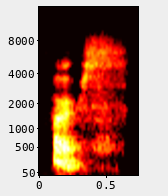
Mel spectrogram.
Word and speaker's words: purse: S 있네요. 혼자 있고 저 E는 소리가 안 나니까 없어지고. 자, 그래서 앞에 있는 퍼 똑같죠? 피읍의 얼 발음인 거죠. 얼 발음. 펄. S 혼자 있다? 기본 걸로 간다. purse. 자, 이렇게 읽으면 되고요.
